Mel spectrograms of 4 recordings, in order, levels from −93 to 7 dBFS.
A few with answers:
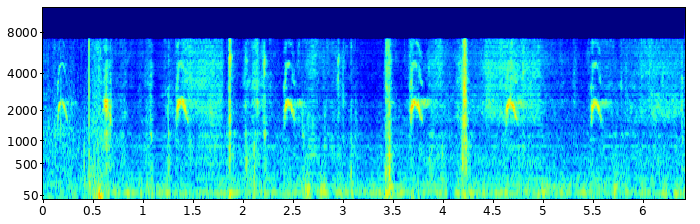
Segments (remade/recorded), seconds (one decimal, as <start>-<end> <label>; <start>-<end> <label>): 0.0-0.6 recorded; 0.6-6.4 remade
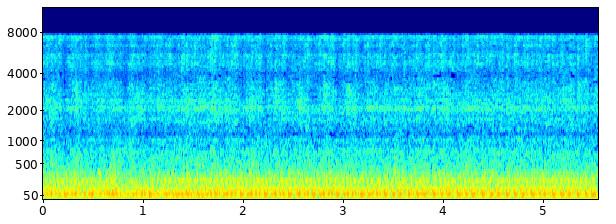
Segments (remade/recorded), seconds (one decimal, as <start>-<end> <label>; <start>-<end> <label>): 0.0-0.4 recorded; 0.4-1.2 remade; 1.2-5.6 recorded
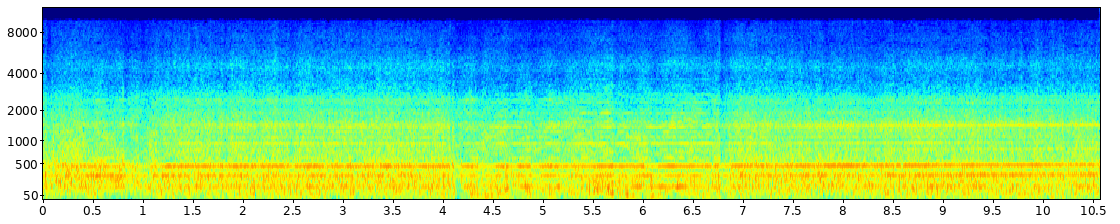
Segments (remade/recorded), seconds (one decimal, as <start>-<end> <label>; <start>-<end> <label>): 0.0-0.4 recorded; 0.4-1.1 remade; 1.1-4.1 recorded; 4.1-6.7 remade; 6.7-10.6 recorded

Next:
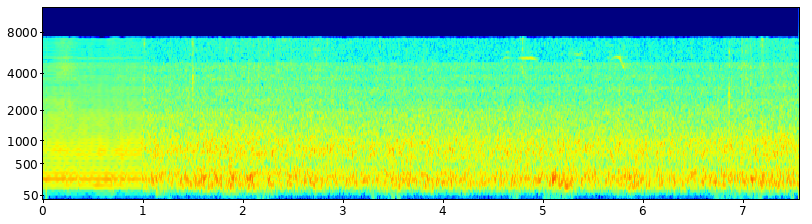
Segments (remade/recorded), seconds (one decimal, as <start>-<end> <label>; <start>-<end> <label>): 0.0-1.0 remade; 1.0-7.6 recorded

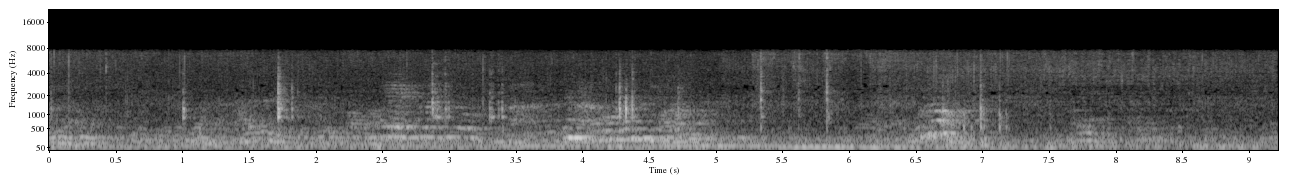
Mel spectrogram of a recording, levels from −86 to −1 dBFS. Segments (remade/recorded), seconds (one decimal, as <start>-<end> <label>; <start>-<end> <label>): 0.0-7.6 recorded; 7.6-8.6 remade; 8.6-9.2 recorded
